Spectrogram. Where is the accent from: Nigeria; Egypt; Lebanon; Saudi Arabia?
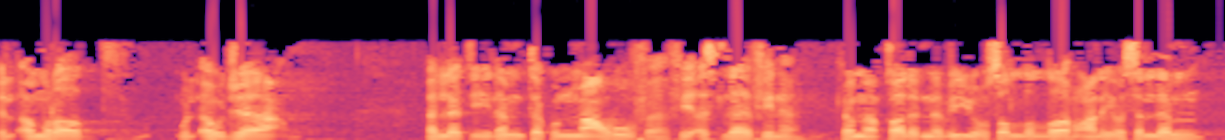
Egypt; حتى إن القانون عندنا في مصر يخفف العقوبة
